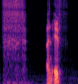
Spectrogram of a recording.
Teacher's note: an unvoiced labial fricative is f and f, and the voiced one is the same, except you make your voice box vibrate.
